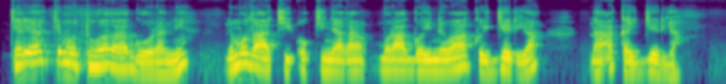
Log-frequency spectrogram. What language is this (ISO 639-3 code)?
kik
